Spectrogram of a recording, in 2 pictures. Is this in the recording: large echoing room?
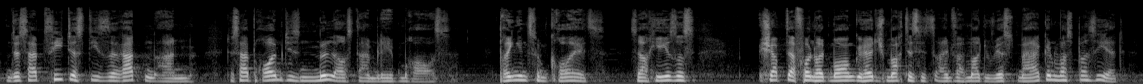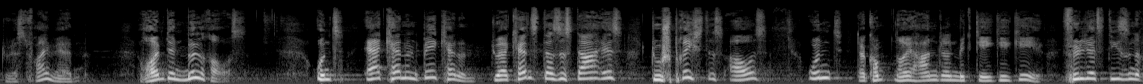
yes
